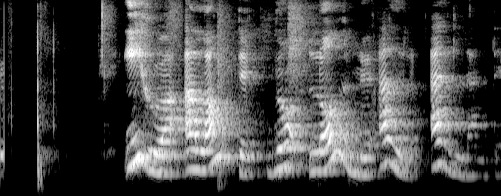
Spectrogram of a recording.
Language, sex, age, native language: Icelandic, female, 40-49, Icelandic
